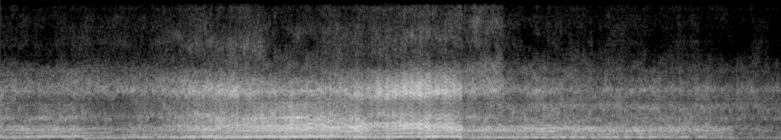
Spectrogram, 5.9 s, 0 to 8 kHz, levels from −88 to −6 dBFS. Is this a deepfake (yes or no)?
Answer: yes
